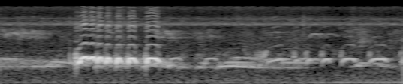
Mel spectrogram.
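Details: Zebra dove of a local strain, kept as a prolific singer with crystal tone and used to lure wild doves. One loud burst of quick, rolling cooing notes, then a softer run of stuttering coos trailing off.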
